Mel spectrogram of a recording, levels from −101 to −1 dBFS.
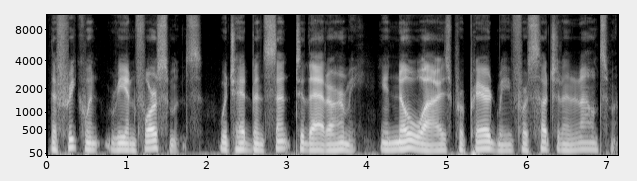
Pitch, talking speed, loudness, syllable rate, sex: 110 Hz, 150 wpm, -19 LUFS, 4.4 syllables/s, male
